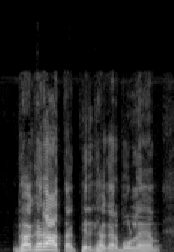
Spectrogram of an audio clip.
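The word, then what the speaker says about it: घाघरा: लखनऊ बसा हुआ है घघरा घघर ना कह के घघरा सॉरी प्रोनाउंस गलत हुआ घघरा ठीक है घघर मत करना घघरा घगरा इसी घगरा को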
